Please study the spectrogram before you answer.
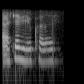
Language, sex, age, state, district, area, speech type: Kashmiri, female, 30-45, Jammu and Kashmir, Kulgam, rural, conversation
